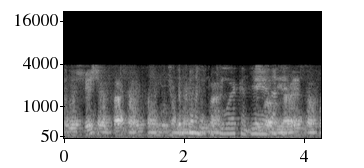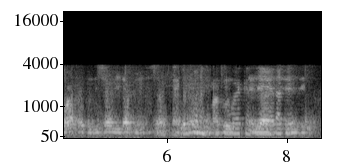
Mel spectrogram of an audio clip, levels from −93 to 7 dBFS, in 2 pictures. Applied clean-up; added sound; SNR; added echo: neural separator model SepFormer DNS4.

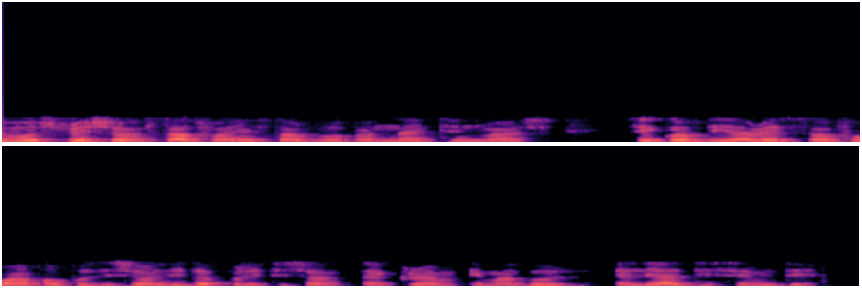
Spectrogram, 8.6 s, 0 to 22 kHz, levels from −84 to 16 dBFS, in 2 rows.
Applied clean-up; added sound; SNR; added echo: none; none; none; none.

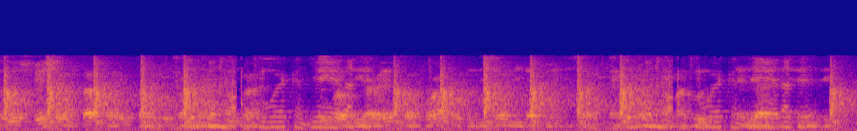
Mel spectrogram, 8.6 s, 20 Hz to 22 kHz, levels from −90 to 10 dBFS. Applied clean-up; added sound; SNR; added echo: none; Hammer / Wood; -1 dB; reverberation time 0.3 s.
